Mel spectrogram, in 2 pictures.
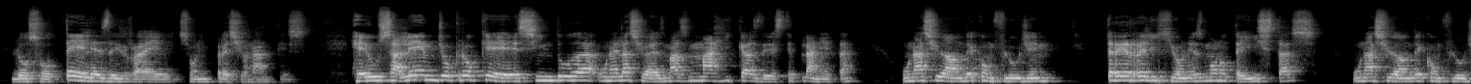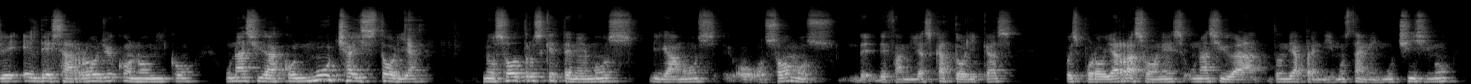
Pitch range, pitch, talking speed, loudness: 135-165 Hz, 145 Hz, 125 wpm, -21 LUFS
